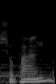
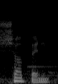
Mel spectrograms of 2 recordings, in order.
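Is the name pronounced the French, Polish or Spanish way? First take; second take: French; Polish. First: The name is said with a French pronunciation. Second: The name is said with a Polish pronunciation. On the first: "cuando Chopin se fue a Francia pues derivó a un Chopin" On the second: "en el idioma polaco, así es como se pronunciaría"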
